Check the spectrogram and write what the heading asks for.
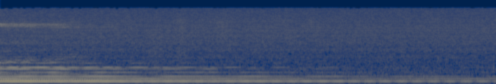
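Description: The final chord of an acoustic and an electric guitar ringing out and slowly fading, with a slight pulsing in the sustain. A held sung note trails off about a second in.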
